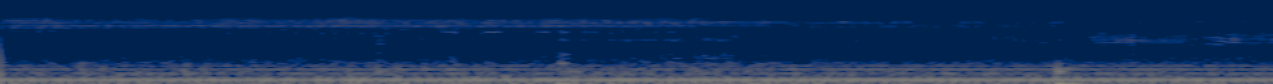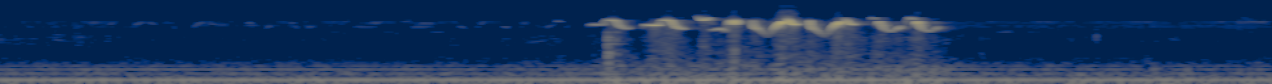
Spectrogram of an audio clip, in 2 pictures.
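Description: A brief burst of indigo bunting song, a quick, bright run of high warbled notes lasting about two seconds, rising clearly over a steady low hum and faint background.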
